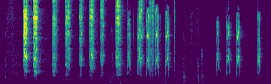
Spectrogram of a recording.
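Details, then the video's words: Baby sparrows being fed give harsh, scratchy squawking chirps in an uneven burst, louder at first then thinning into spaced, softer calls. "Cara Memberi Makan Anak Burung Pipit"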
